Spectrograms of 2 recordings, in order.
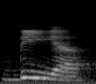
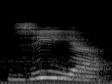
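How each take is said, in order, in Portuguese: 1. O d antes do i tem o som espanhol. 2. O d antes do i tem o som português. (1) "Em espanhol" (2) "Como eu falaria essas palavras em português?"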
